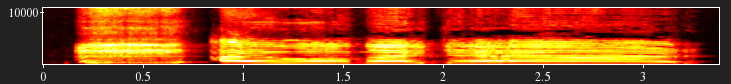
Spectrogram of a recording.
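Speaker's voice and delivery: put-on sobbing like a small child. Being taunted in a quarrel, sobbing for dad: crying like a toddler. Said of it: "Now you sound like a toddler".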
